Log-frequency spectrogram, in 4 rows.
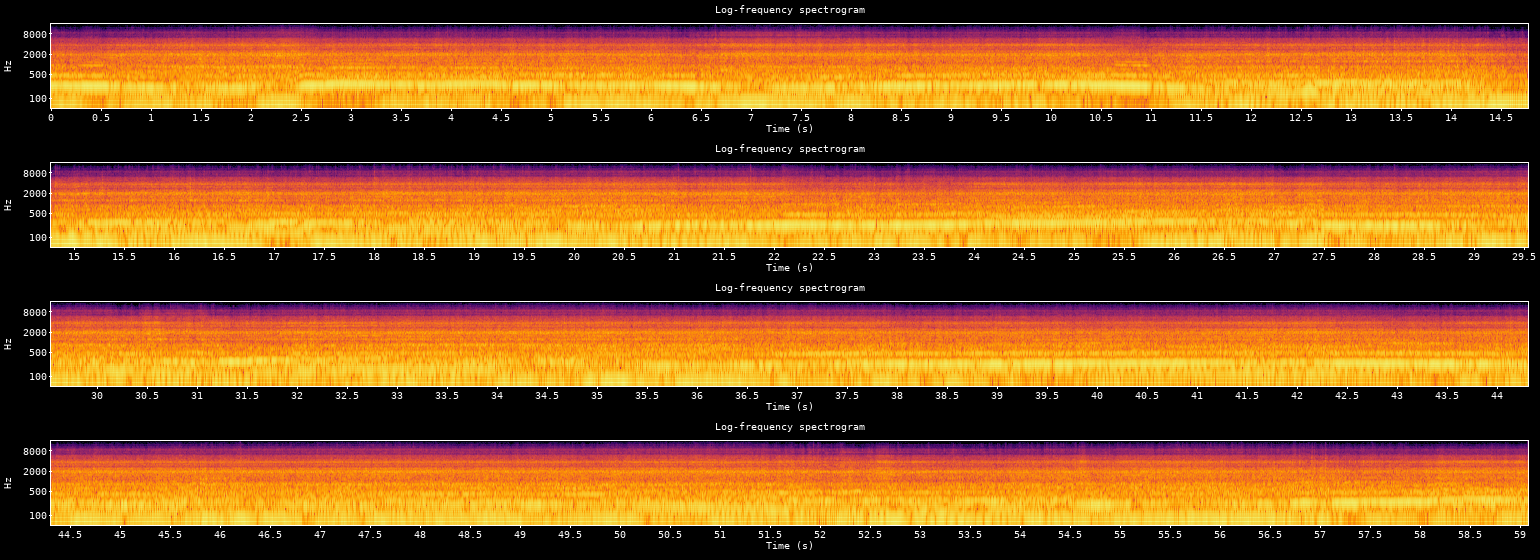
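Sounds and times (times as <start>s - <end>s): vehicle engine running: 0.0s - 59.0s
wind rumble on microphone: 0.0s - 59.0s.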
